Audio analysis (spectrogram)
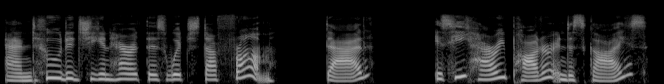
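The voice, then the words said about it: Patronizing tone. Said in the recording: “in my best patronizing voice”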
